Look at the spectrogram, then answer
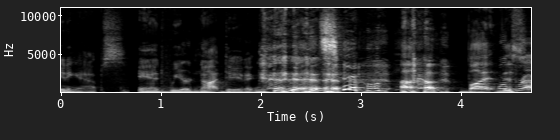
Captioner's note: laughter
